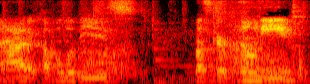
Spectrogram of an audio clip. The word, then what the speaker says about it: mascarpone: What you're gonna do next is you're just gonna add a couple of these mascarpone. How do you pronounce mascarpone?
